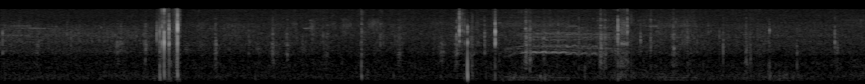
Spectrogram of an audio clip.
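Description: Quiet outdoor background with two sharp knocks about a second and a half in and another near the middle. About five seconds in, a horse whinnies briefly with a wavering pitch.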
